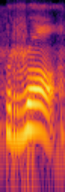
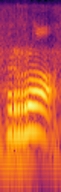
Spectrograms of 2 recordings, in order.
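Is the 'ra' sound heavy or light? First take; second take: heavy; heavy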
